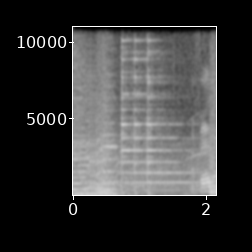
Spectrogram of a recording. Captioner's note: bell chimes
